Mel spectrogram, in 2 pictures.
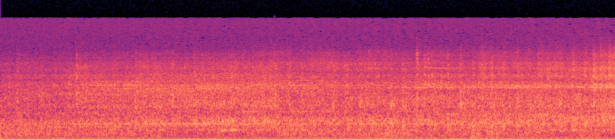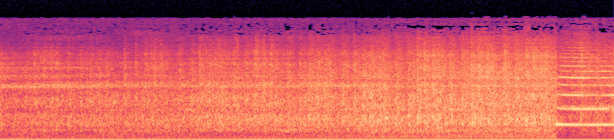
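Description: A diesel train engine rumbles, growing louder as the train approaches.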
